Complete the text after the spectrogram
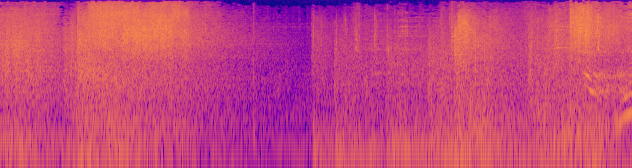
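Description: Swords clash and clang.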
